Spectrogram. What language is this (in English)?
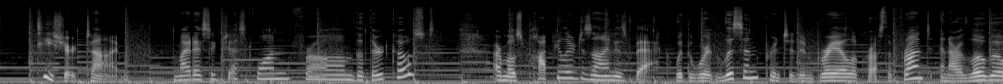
English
